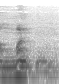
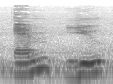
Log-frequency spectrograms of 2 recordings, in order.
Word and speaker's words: muntin: So it is basically what we call a muntin. Muntin. It's M-U-N-T-I-N. Muntin or muntin, okay, if you want to pronounce the T.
